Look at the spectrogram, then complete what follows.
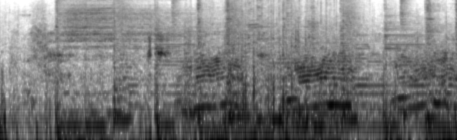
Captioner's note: mooing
